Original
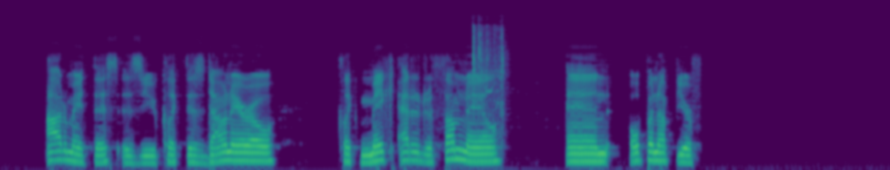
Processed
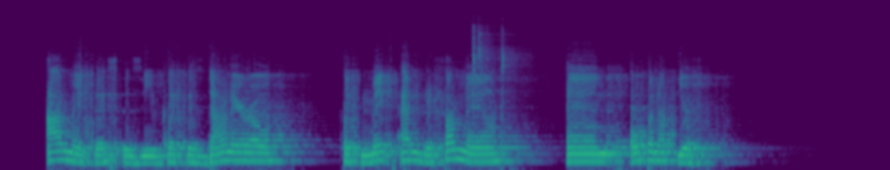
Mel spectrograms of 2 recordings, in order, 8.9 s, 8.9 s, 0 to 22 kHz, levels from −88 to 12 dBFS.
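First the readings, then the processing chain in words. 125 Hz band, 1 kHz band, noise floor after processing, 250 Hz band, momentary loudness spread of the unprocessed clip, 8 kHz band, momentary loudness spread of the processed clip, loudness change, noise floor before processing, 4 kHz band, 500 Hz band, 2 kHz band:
−6.0 dB, −7.5 dB, below −85 dBFS, −6.0 dB, 10 LU, −9.5 dB, 8 LU, −7.0 dB, below −85 dBFS, −9.5 dB, −8.0 dB, −9.0 dB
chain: adaptive Wiener filter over 41 samples
downward expander −50 dBFS
downward compressor, threshold −26 dBFS, peak gain reduction 10 dB
coupled-rooms reverb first 0.68 s, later 2.2 s, from −19 dB, DRR 10 dB
level that may fall only so fast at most 62 dB per second

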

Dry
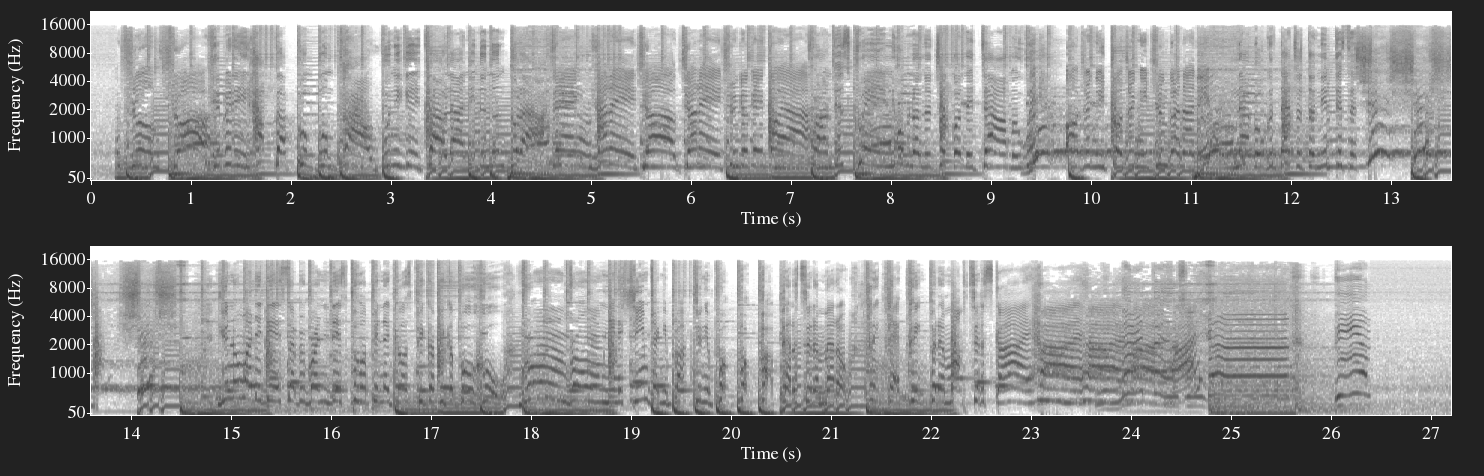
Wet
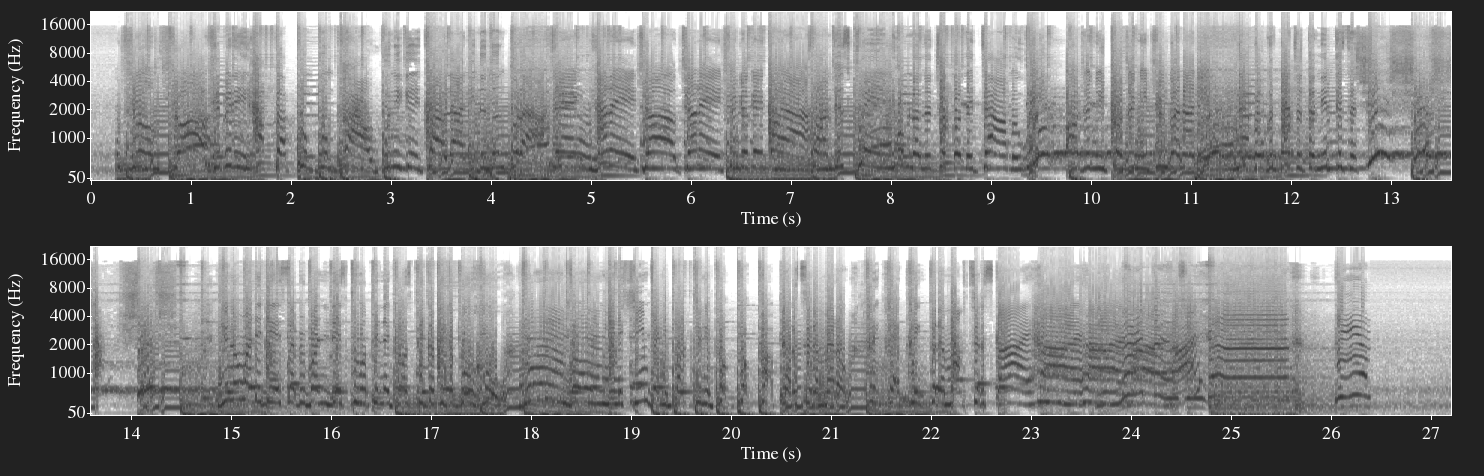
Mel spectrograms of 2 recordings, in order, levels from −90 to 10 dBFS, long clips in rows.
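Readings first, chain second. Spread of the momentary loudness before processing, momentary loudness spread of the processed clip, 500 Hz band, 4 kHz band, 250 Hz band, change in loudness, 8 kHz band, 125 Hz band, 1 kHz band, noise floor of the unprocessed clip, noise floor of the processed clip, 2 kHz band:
3 LU, 3 LU, +10.0 dB, +5.5 dB, +12.5 dB, +7.5 dB, −3.0 dB, +1.0 dB, +7.0 dB, −41 dBFS, −33 dBFS, +9.0 dB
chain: octave-band graphic EQ 125/250/500/2,000/8,000 Hz −7/+11/+7/+6/−12 dB
wave folding −13.5 dBFS
frequency shifter −35 Hz
level +5 dB

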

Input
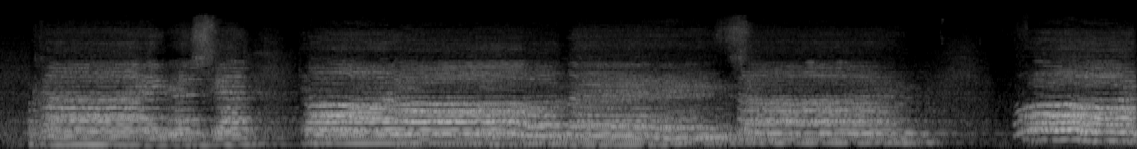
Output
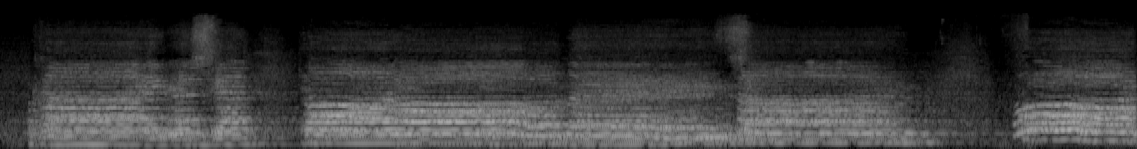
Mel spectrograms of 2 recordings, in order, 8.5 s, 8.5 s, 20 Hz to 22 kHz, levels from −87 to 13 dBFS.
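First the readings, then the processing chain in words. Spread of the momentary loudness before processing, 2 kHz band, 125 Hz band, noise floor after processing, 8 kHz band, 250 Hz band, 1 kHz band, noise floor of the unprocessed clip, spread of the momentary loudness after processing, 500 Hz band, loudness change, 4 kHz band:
11 LU, +1.0 dB, +1.0 dB, −54 dBFS, +2.0 dB, +1.0 dB, +0.5 dB, −55 dBFS, 10 LU, +0.5 dB, +0.5 dB, +0.5 dB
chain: camcorder AGC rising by 6 dB per second

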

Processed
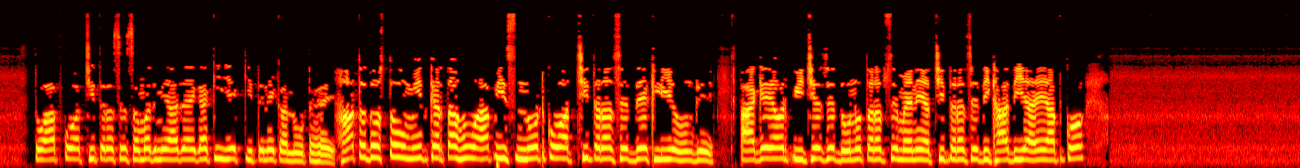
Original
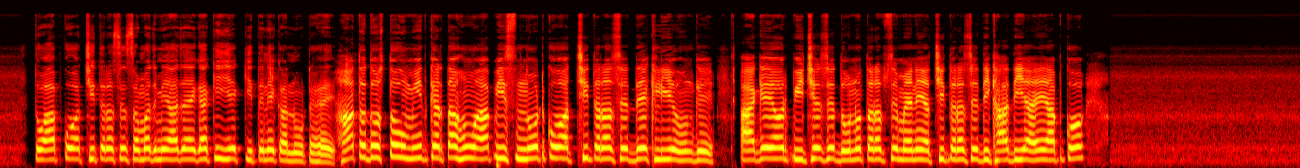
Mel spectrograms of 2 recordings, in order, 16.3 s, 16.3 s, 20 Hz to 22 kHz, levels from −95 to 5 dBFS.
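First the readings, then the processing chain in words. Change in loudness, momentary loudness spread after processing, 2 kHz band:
+3.0 dB, 6 LU, +5.0 dB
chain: dynamic equaliser 580 Hz, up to −5 dB, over −33 dBFS, Q 1.4
gate on every frequency bin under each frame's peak −25 dB strong
level +5.5 dB

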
